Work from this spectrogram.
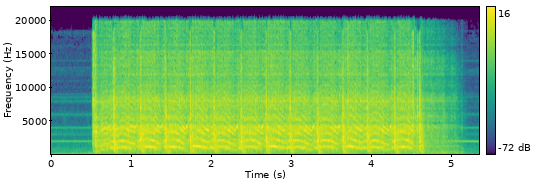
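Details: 2009 Chevy Traverse cranking but not starting, battery good, oil present: sharp knock at about four beats a second with electronic high-pitched whirring persisting after; engine confirmed failed.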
